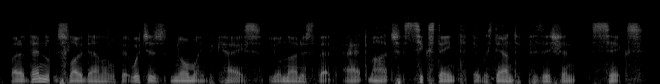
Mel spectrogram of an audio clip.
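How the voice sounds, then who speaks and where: Very deep, low male voice with vocal fry at a very fast pace. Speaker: online reputation management business owner. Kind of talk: screen-share explainer narration.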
